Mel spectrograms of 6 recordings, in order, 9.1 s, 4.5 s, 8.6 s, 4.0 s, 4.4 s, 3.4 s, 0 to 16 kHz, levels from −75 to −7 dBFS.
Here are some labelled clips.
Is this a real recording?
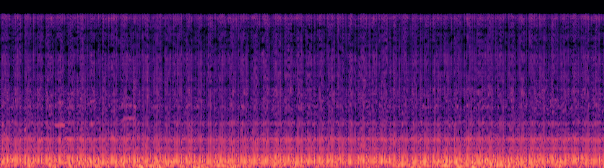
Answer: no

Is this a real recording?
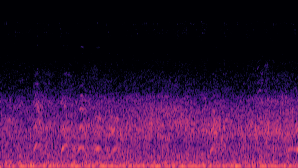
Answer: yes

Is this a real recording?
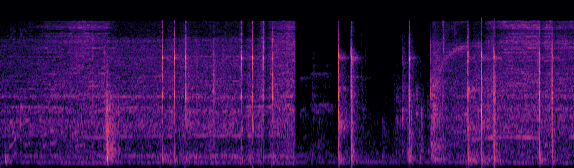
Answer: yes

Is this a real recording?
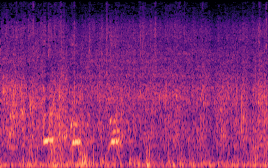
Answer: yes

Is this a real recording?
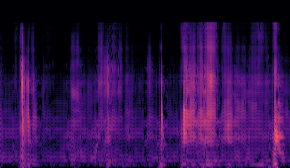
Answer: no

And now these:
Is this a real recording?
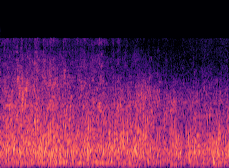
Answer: yes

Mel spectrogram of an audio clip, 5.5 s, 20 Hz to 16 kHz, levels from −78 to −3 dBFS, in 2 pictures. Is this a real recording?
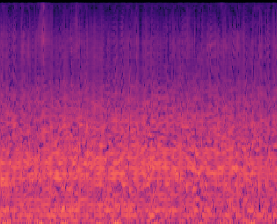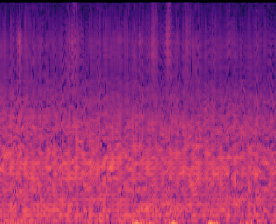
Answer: no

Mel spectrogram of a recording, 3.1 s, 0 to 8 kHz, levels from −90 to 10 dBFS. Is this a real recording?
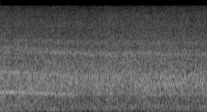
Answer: yes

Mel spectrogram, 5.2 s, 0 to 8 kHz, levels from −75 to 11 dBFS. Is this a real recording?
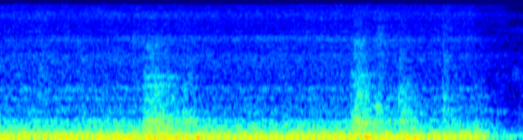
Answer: yes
